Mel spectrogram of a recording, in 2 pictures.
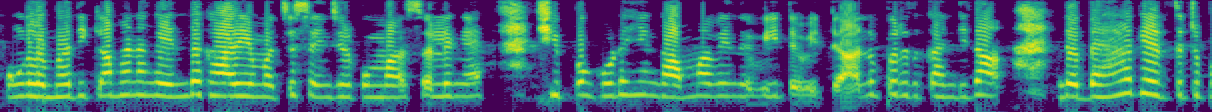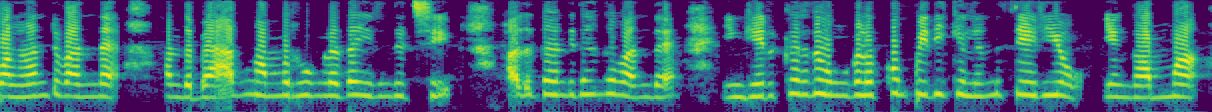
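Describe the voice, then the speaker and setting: A woman's voice: extremely high pitch, level tone, racing, dry recording. An actress playing an anxious young wife who pleads and apologises to her husband. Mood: pleading. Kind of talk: Tamil family drama acting.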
